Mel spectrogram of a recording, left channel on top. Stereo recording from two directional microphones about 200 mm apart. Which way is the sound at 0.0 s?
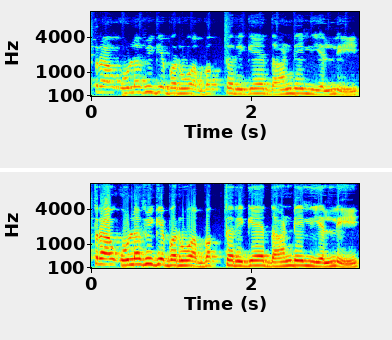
25° right (ahead or behind).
